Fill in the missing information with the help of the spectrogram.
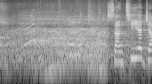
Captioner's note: audience cheers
